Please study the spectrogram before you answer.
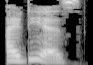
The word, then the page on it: ideas: British English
